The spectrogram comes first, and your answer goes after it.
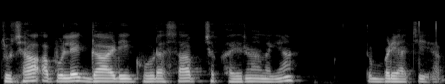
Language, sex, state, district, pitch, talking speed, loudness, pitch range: Garhwali, male, Uttarakhand, Uttarkashi, 140 Hz, 190 wpm, -20 LUFS, 135-150 Hz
